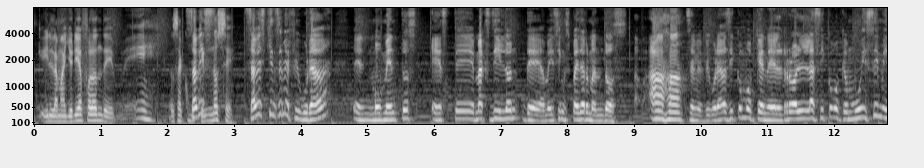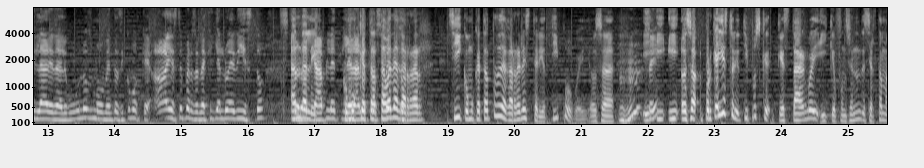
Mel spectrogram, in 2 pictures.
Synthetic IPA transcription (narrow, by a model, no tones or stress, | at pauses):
ilamaʝo̞ɾiafweɾo̞nd̪e | e | oseakomːsaβeesno̞sesaβe̞skjens̬e̞me̞fiɣuɾaβa | e̞nmõ̞mẽ̞nt̪o̞s | e̞st̪emaksd̪ilo̞nd̪e̞ameɾisiŋespajðeɾmãnd̪o̞saxase̞me̞fiɣuɾaβas̬iko̞mo̞ke̞ːne̞lro̞lasiko̞mo̞ke̞mujsimilaɾe̞nalɣuno̞zmoment̪osasi̥ko̞mo̞ke̞ʔaje̞st̪ep̬e̞ɾs̬o̞naxeʝalo̞e̞βist̪o̞and̪aleaβlet̪lkoeoðaket̪ɾaaβaðeaɣaraɾ | siko̞mo̞k̬e̞t̪ɾat̪aðe̞aɣaraɾele̞st̪e̞ɾeo̞t̪ipo̞ɣwḛjoseax̩iiiʔiʔoseapo̞ɾkeaje̞st̪e̞ɾeot̪ipo̞skekeːst̪aŋɡwe̞jikefunsjo̞nand̪esje̞ɾt̪ama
